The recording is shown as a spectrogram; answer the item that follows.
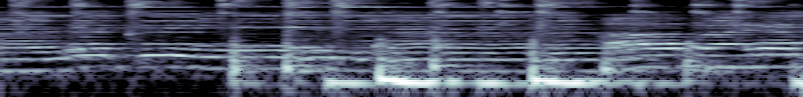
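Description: Devotional kirtan: singing voices over hand cymbals striking a steady beat and a hand drum, which drops out for about the first second and then comes back in.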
